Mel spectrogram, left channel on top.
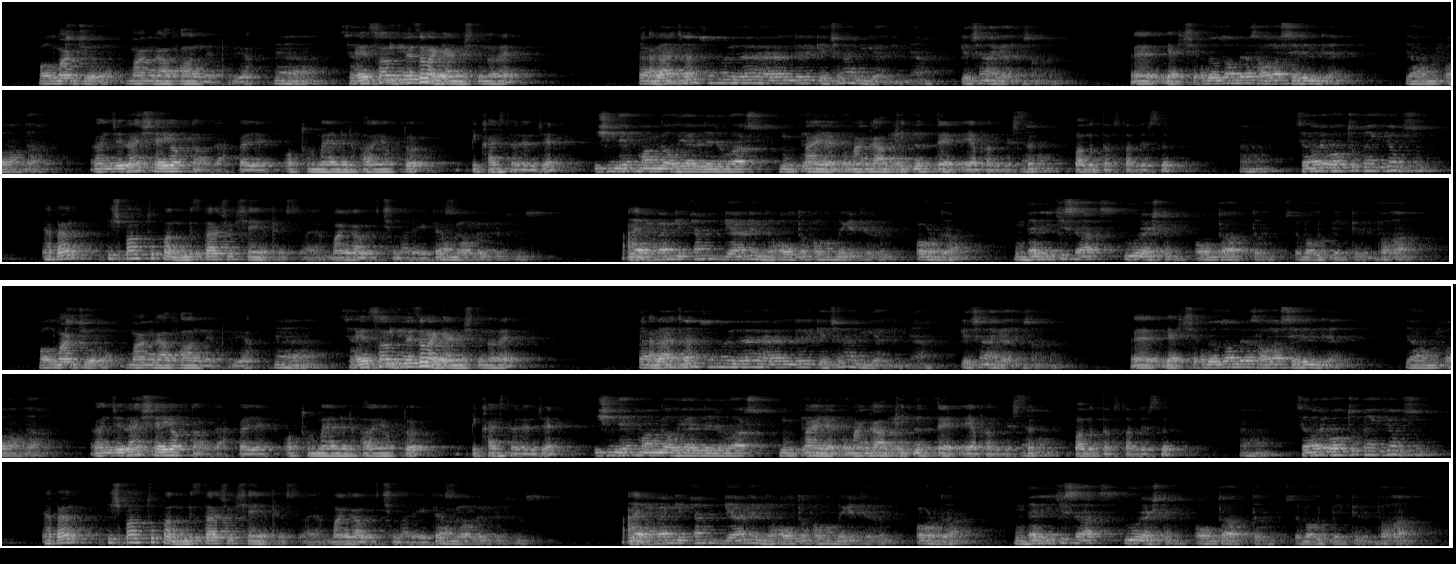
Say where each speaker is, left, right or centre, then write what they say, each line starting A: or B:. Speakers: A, on the left (about 75°); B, on the right (about 50°).
A: Balık
B: ma-
A: tutuyorlar.
B: mangal falan da yapılıyor.
A: Ha, sen
B: En son
A: gidiyor
B: ne
A: musun?
B: zaman
A: böyle?
B: gelmiştin oraya? Karaağaç'a.
A: Ya ben en son oraya herhalde geçen ay mı geldim ya? Geçen ay geldim sanırım.
B: E, ya şey-
A: Hadi o zaman biraz havalar serindi. Yağmur falan da.
B: önceden
A: Biraz.
B: şey yoktu orada. Böyle oturma yerleri falan yoktu. Birkaç
A: Hı hı.
B: sene önce.
A: E Şimdi hep mangal yerleri var.
B: Hı,
A: Değil
B: aynen.
A: mi? Oturacak
B: Mangal,
A: yerler
B: piknik
A: var.
B: de yapabilirsin.
A: Aha,
B: Balık da tutabilirsin.
A: aha. Sen oraya balık tutmaya gidiyor musun?
B: Ya ben hiç balık tutmadım. Biz daha çok şey yapıyoruz. e, Mangal için oraya gidiyoruz.
A: Mangal yapıyorsunuz.
B: Aynen.
A: Ya ben geçen geldiğimde olta falan da getirdim. Orada.
B: Hı hı.
A: Yani iki saat uğraştım. Olta attım. işte balık bekledim falan.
